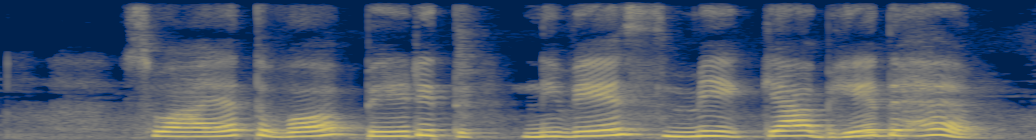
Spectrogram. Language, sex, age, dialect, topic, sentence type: Hindi, female, 25-30, Marwari Dhudhari, banking, question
